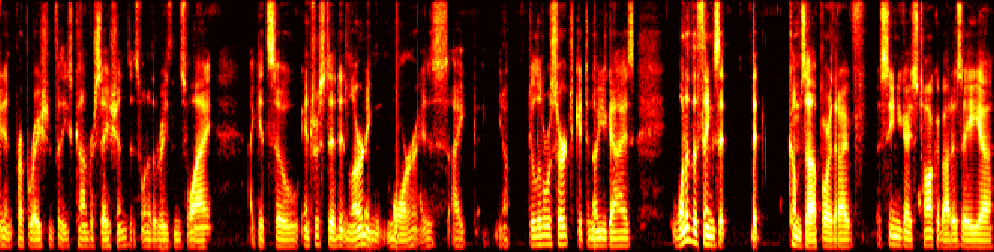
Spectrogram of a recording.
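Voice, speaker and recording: A man with a deep voice hosts a podcast interview. His delivery is conversational, and the recording is dry and close, free of room sound. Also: fairly even intonation, moderate pace, mellow, dry recording.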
